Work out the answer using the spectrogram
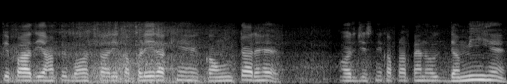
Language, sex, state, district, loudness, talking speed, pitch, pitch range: Hindi, male, Madhya Pradesh, Katni, -18 LUFS, 225 wpm, 180 Hz, 175-190 Hz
